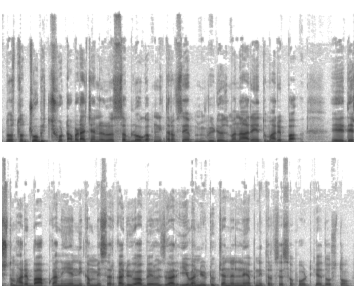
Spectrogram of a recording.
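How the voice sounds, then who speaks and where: A man speaks straight to his viewers in a casual rallying appeal. His voice is smooth and clear, and his pitch barely moves, so even his urgent pleas sound level. He presses the same points again and again and often breaks off mid-phrase to start over. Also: fairly quick. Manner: rallying and insistent, keeps calling viewers friends; restarts and trails off mid-phrase. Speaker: YouTube channel host addressing job aspirants.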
